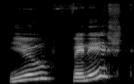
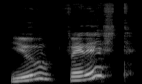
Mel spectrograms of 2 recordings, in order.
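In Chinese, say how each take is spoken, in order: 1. Have 弱化并与后面连读，语速快。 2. Have 弱化并与后面连读，语速快。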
